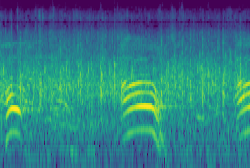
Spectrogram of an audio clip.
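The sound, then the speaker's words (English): Sustained applause from a large gathering fills the room, dense and steady, with a few voices whooping and calling out above the clapping, just after a Christian dedication prayer ending in amen. “Now you can clap like you never clapped before.”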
